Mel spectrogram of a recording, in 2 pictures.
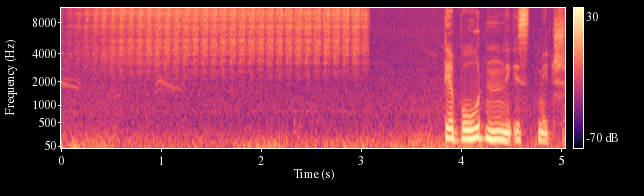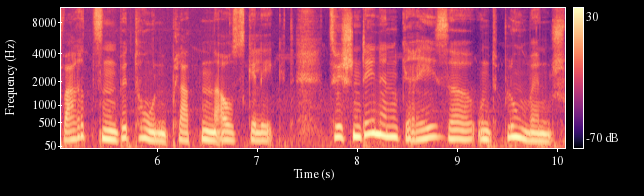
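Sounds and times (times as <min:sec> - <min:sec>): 
many grasshoppers of several species chirring in grassland: 0:00.0 - 0:03.1
speech: 0:03.8 - 0:10.0.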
